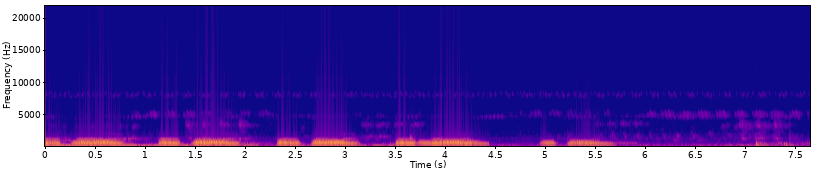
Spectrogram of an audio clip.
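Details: Loud, close spotted dove song: several short-long coo pairs delivered in quick succession, then a pause and two fainter phrases, ending with a sharp click and soft distant coos.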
